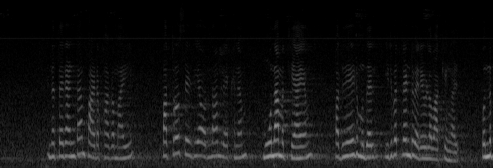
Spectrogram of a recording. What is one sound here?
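A middle-aged woman speaks calmly into a microphone in an echoing room.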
